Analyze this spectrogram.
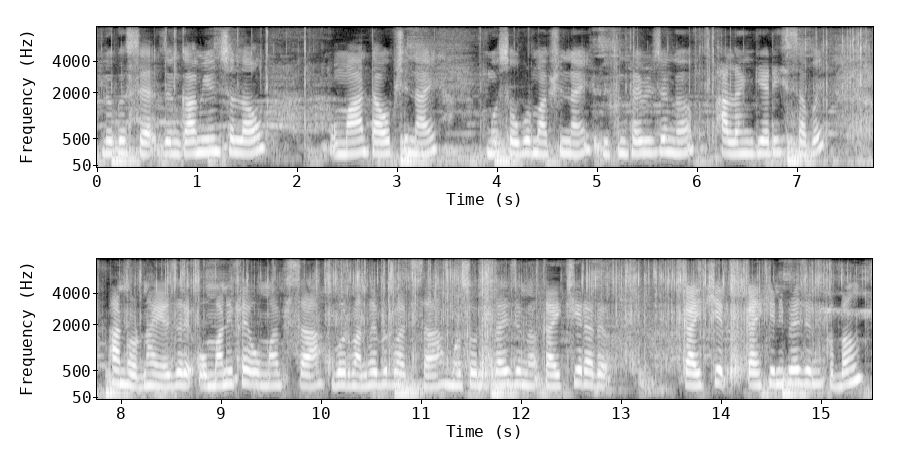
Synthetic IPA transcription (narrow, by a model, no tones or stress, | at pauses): lɯɡɯsezɯŋɡamiɔnsɯlaw | ɔmadawpʰinaj | mɯsɔwbɯɾmapʰinajbipʰɯnpʰajbizɯŋɯ | pʰalaŋɡiaɾisabɯj | pʰanhɔɾnaɦajɯzɯɾejʔɔmanipʰɾajɔmapʰi̥sabɯɾmanipʰajbɯɾmajpʰisamɯsɔwnipʰɾajzɯŋɯɡajkʰiɾaɾɯ | ɡ̥ajkʰiɾɡ̥ajkʰenipʰɾajzɯŋkɯbaŋ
